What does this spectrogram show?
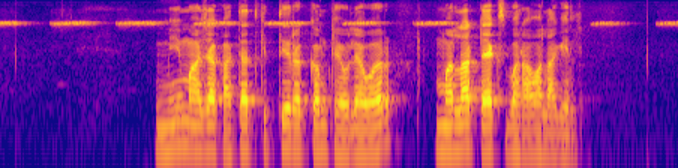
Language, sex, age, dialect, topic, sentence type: Marathi, male, 18-24, Standard Marathi, banking, question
